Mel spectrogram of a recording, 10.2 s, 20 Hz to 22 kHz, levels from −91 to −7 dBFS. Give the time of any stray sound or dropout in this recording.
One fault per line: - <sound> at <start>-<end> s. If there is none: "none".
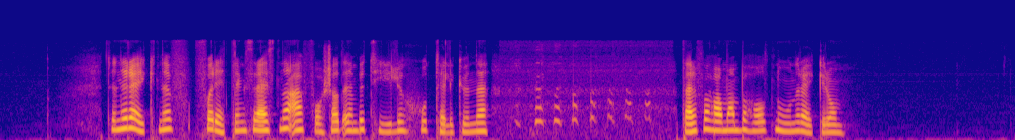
- laugh at 5.1-6.7 s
